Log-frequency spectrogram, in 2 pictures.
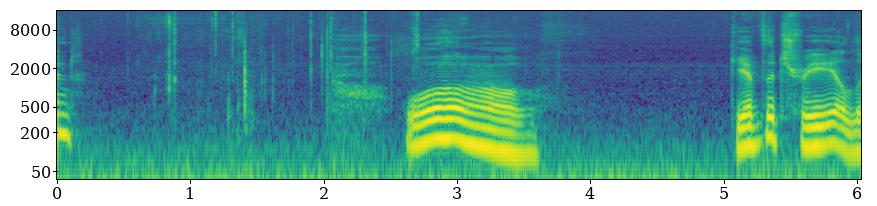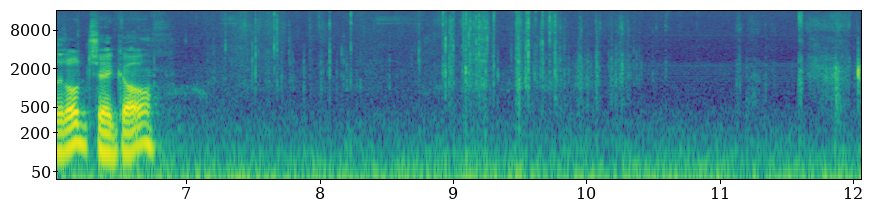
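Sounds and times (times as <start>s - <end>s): book rustling: 0.6s - 2.4s, 7.2s - 12.0s.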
